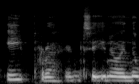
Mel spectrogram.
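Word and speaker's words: Ypres: to majoraca because they thought they had to pronounce the j yeah times have rolled on though since then yeah it's like eepre into you know in the war um my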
